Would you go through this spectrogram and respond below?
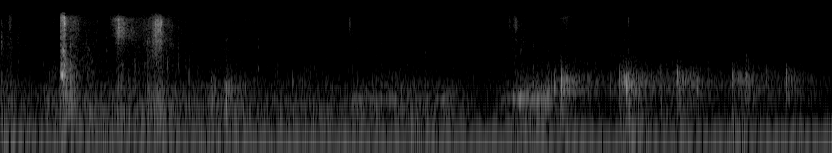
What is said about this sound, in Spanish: La psicóloga camina por la catedral después de que un grupo de turistas se marche.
